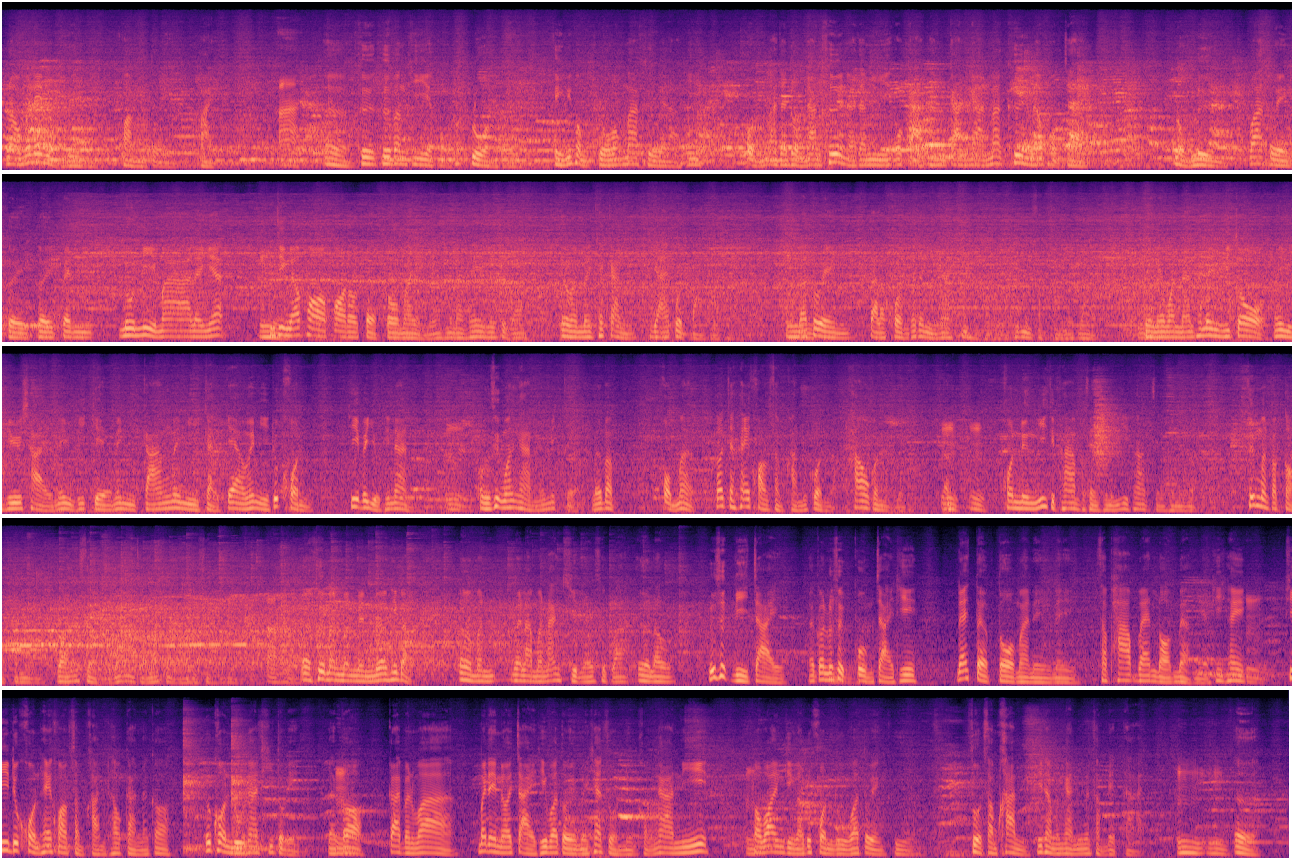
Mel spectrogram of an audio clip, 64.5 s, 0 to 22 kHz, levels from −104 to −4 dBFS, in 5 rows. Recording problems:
crowd noise; loud; throughout; 2 dB below the speech

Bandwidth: 18 kHz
